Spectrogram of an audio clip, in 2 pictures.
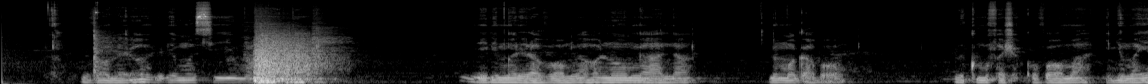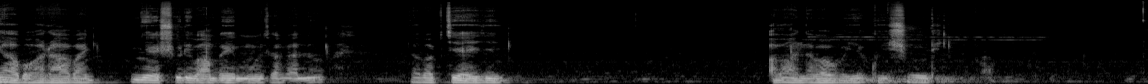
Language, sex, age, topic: Kinyarwanda, male, 25-35, health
